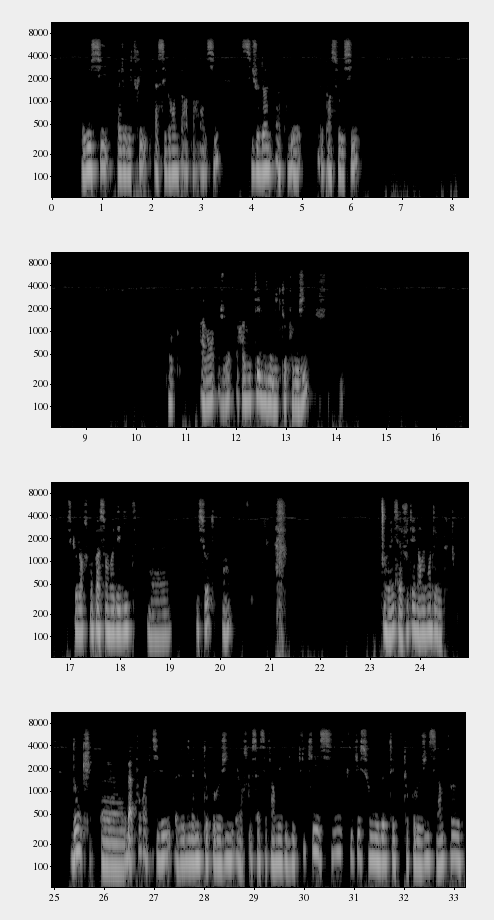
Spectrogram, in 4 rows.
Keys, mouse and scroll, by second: 0.8 Tab, 2.8 Tab, 3.2-5.1 drag, 6.4-10.1 middle drag, 6.7-10.1 drag, 10.8-14.4 middle drag, 12.0-14.6 drag, 18.2 Tab, 19.0 Tab, 20.6 Tab, 23.3 Tab, 24.1-26.5 middle drag, 24.1-26.1 scroll up 1, 26.1-26.5 scroll up 1, 27.3-31.4 middle drag, 27.3-28.3 scroll up 1, 28.3-31.7 drag, 32.7-33.2 drag.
